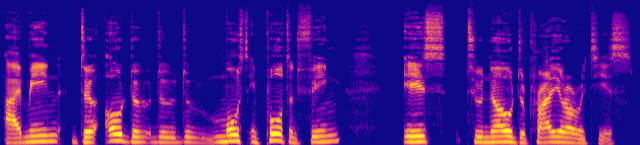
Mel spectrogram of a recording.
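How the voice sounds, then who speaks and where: Man, from France, earnest, restarts sentences, mid pitch, dry close mic. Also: takes it slowly, no echo. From France (Alsace). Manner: earnest, searching for words, frequent restarts. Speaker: guest activist. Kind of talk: podcast interview answers.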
